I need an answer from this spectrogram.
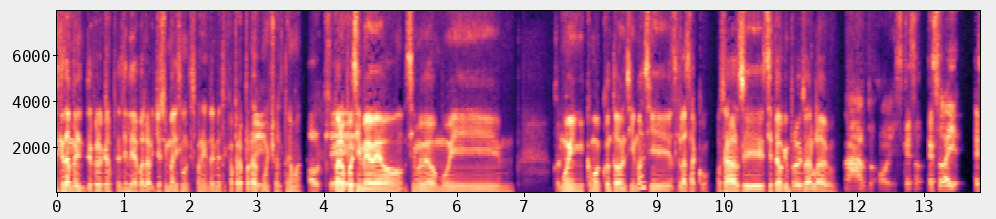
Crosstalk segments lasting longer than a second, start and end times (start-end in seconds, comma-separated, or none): none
